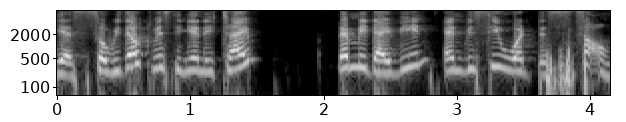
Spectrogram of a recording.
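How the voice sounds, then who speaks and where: A woman's high voice with a Kenyan accent, lively intonation and a moderate pace. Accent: Kenyan (Kikuyu) English. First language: Kikuyu. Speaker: song translator and commentator. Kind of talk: casual explanatory commentary.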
